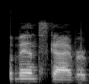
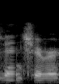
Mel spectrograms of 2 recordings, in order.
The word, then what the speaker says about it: Vanschiver: name first things first van skyver but everybody says van shiver so either works that's guy okay because you take the german name and you pronounce it like you're an american so everybody's gonna go with the german pronunciation not the random american pronunciation well i'm american so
